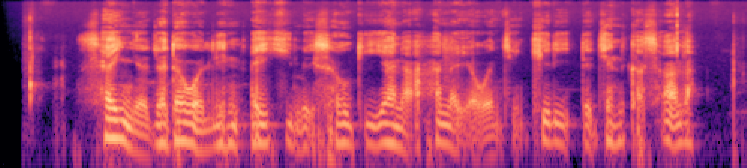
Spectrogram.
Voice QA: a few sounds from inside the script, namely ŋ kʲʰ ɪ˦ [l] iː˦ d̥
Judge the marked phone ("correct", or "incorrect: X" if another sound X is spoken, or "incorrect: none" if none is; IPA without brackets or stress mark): incorrect: ɽ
